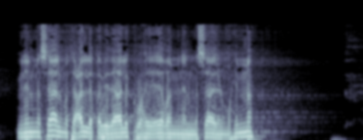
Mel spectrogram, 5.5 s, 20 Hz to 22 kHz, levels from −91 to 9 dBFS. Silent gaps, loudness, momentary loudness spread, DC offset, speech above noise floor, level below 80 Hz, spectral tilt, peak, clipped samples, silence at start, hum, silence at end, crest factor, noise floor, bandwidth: none; -11 LUFS; 4 LU; 1%; 56 dB; -34 dBFS; -6.5 dB/octave; -2 dBFS; under 0.1%; 0.25 s; none; 1.5 s; 10 dB; -66 dBFS; 11 kHz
